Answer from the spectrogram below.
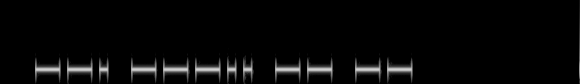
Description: Morse code, heard as a keyed tone, about 15 wpm, 700 Hz. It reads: G8MM
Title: DXCC-100 Call Signs - 4 Characters - Repeated 3x - 15wpm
